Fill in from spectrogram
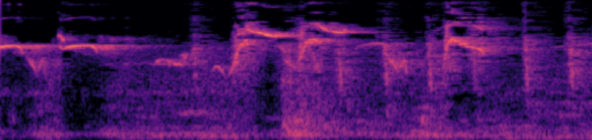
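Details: Oriental magpie-robin singing on a training recording for young birds: a steady high whistle, then rising and falling slurred notes and sharp flicks, slightly softer, with faint low hum behind.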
